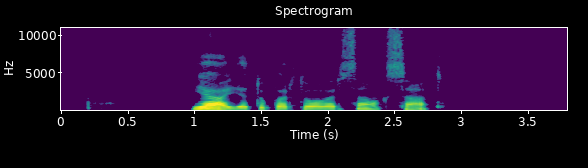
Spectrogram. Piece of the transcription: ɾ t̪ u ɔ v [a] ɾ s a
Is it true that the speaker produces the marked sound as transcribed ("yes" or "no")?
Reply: yes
